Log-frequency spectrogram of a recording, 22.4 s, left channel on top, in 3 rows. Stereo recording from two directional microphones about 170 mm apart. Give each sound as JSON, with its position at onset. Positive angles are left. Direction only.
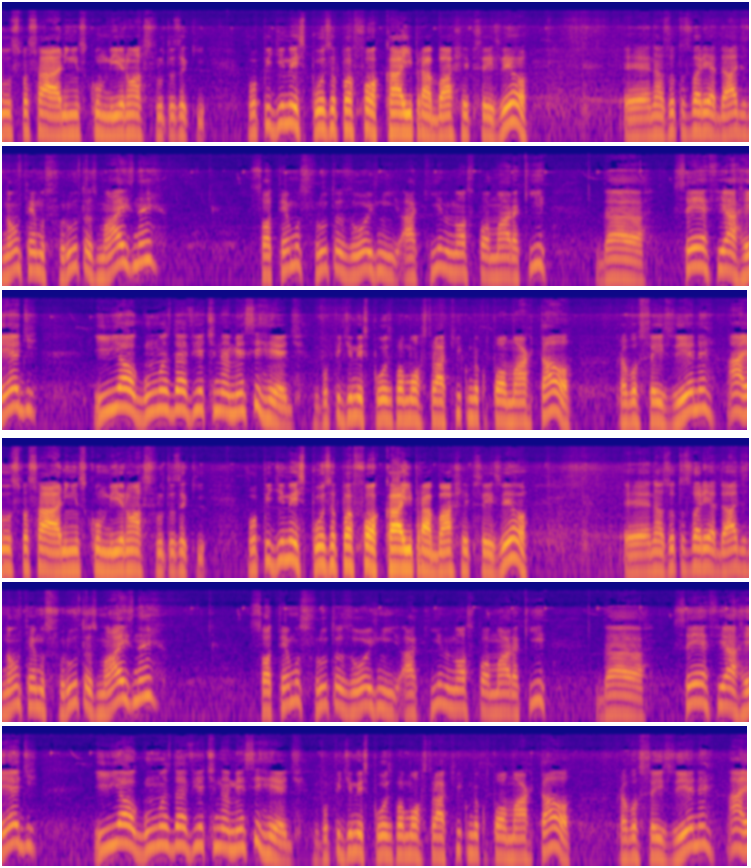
{"t": 0.0, "sound": "speech", "side_deg": -35}
{"t": 6.2, "sound": "speech", "side_deg": -10}
{"t": 12.0, "sound": "speech", "side_deg": 15}
{"t": 18.9, "sound": "speech", "side_deg": 35}
{"t": 21.1, "sound": "speech", "side_deg": 35}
